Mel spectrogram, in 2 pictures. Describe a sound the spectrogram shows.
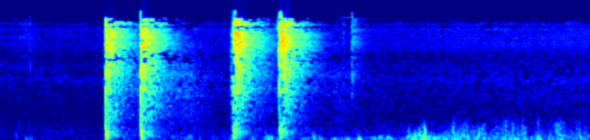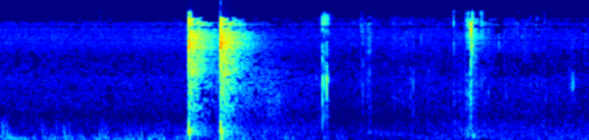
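Gunshots crack loudly nearby and echo through the woods.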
